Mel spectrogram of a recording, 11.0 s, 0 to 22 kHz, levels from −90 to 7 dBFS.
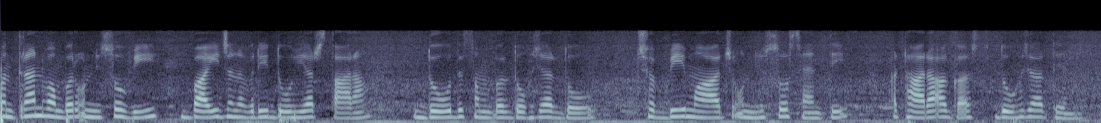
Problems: constant background noise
